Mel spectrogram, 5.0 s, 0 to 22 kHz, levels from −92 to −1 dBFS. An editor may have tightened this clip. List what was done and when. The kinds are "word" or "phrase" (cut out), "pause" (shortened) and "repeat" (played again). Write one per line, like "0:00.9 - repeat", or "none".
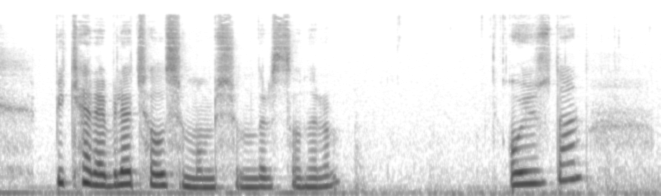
none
